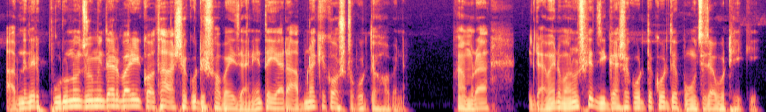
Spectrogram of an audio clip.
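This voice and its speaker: An actor playing a calm, commanding detective and mentor in an audio story, speaking in a measured, authoritative way. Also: male voice, on the low side, no echo, clean studio sound, close to an everyday voice. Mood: assured, probing.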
